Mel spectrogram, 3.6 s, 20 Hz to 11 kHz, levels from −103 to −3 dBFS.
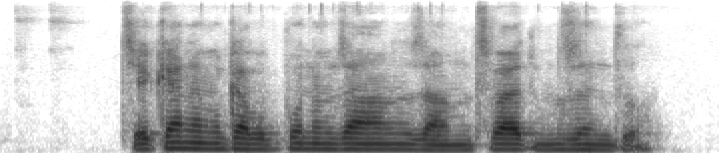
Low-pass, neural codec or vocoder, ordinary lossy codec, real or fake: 9.9 kHz; none; Opus, 16 kbps; real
